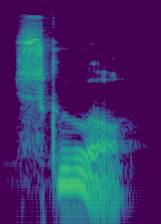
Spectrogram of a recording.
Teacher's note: you used a dark L, because the L is at the end of the word, after a vowel.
